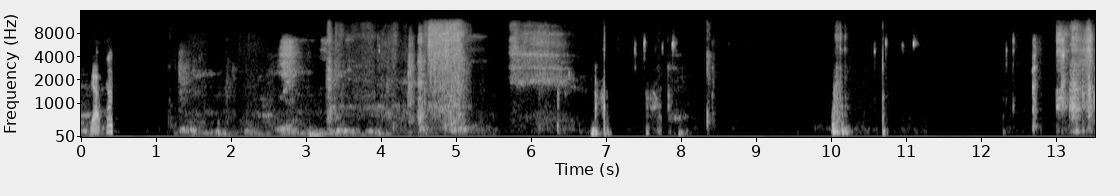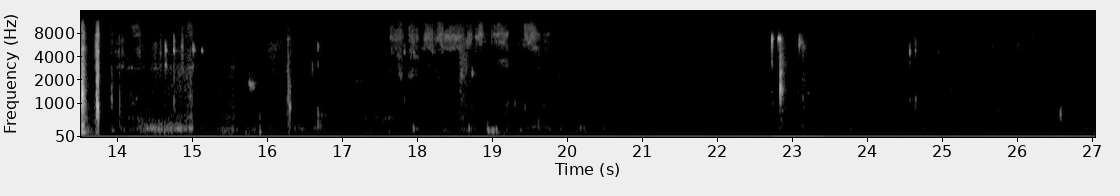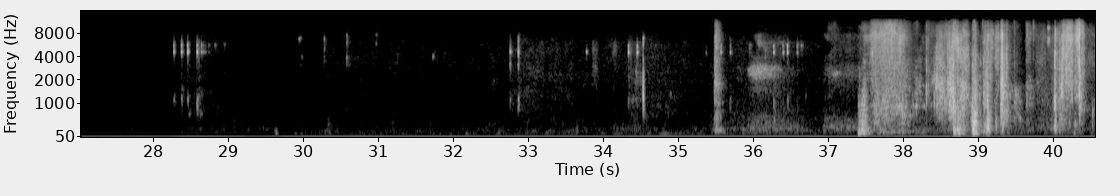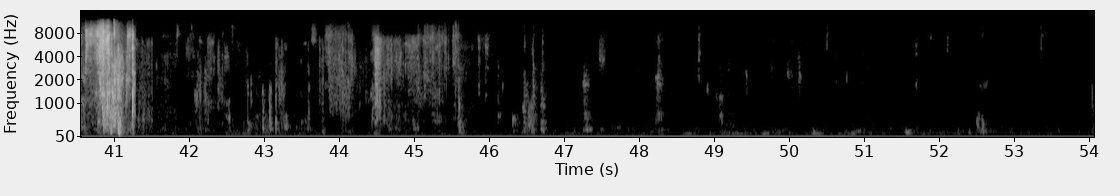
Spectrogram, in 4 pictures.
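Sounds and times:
computer mouse clicks: 28.3s - 29.0s, 32.7s - 33.0s, 33.8s - 34.6s, 35.5s - 36.7s.

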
